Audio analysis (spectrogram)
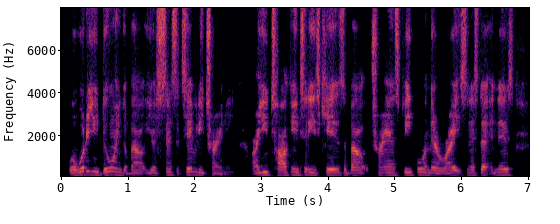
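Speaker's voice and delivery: usual speaking voice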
